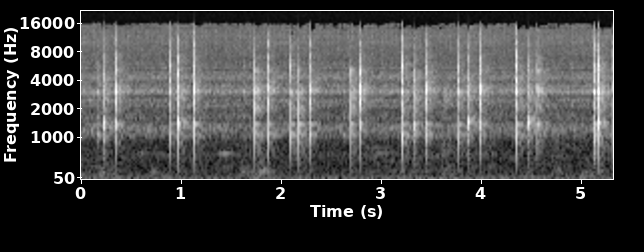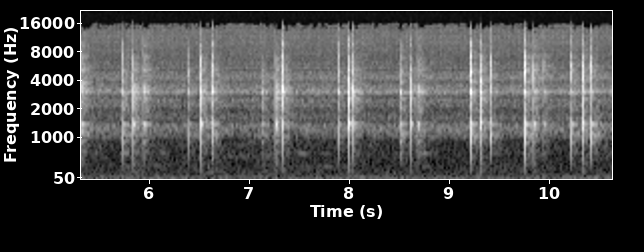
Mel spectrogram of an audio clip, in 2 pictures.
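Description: Long painted nails tap and scratch a medium glass sauce jar, mostly empty with sauce residue, and its red metal screw lid, striking both the glass and the lid. The result is steady clusters of sharp, bright clicks in quick pairs and triplets, each with a brief glassy ring around 900 Hz and 1.3 kHz that dies almost at once. Faint scratching fills the gaps between clusters.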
